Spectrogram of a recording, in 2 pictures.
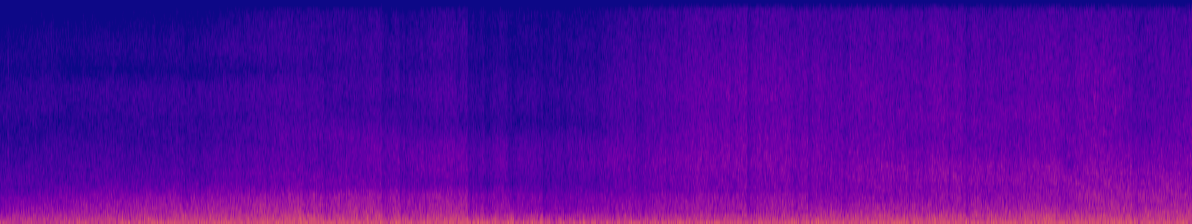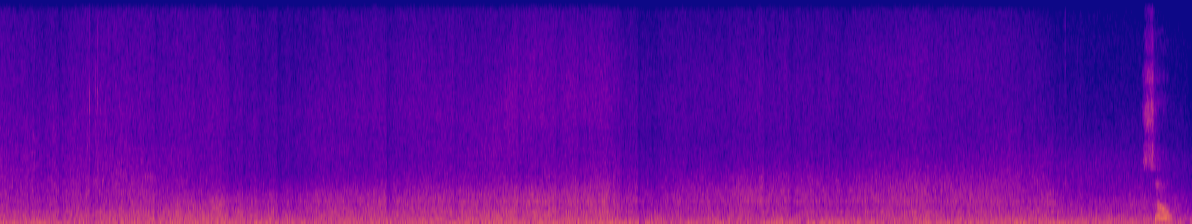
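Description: Ocean surf rolls in steadily at Tide Park Beach in Solana Beach, California, a broad continuous wash of waves mixed with heavy wind buffeting on the microphone, with a voice talking over it for most of the stretch.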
